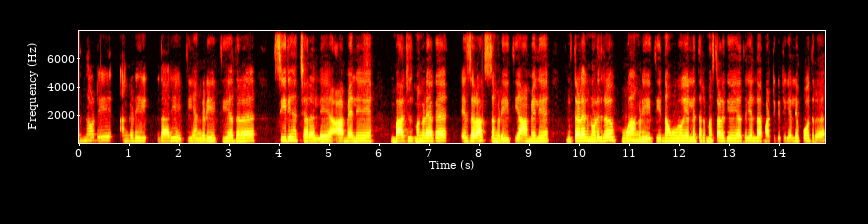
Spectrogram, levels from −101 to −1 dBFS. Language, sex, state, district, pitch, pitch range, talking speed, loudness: Kannada, female, Karnataka, Dharwad, 200 Hz, 190-210 Hz, 135 wpm, -20 LUFS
